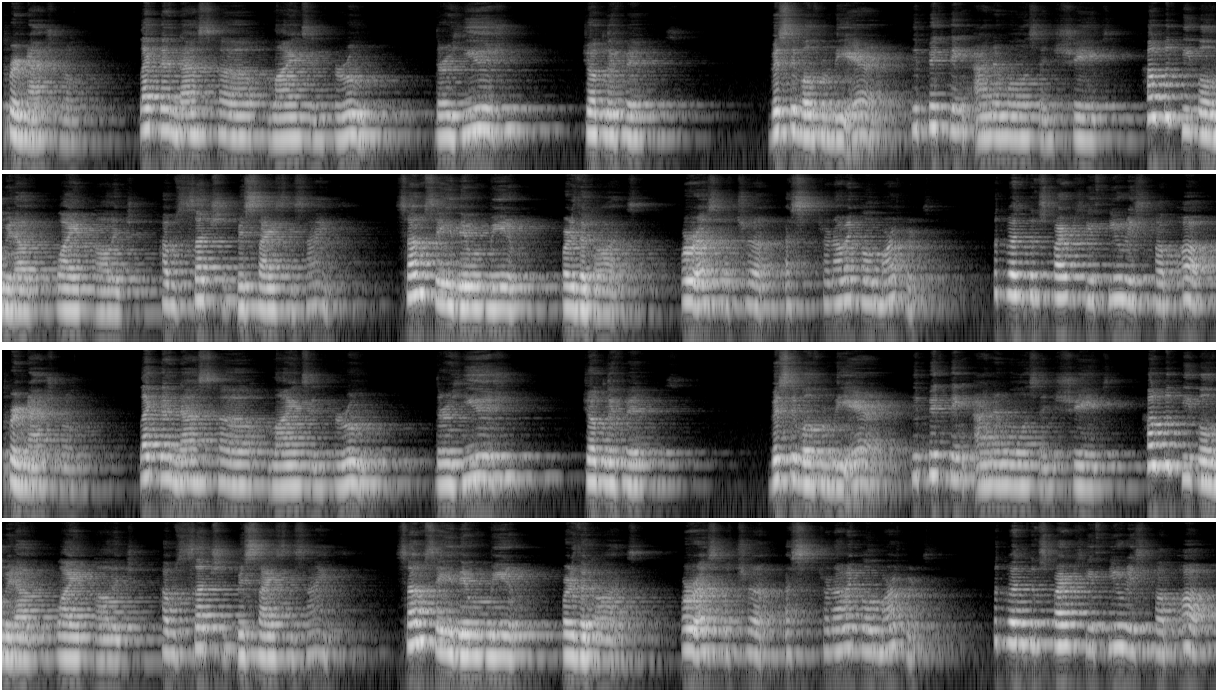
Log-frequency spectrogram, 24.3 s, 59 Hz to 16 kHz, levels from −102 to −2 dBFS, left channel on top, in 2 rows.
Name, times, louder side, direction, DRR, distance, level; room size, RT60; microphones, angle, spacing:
voice 1, 0.1-0.8 1.4-3.7 4.3-5.0 5.8-6.4 7.7-8.8 9.1-10.9 11.4-12.4 12.7-13.3 13.7-15.4 16.2-17.3 17.7-18.3 18.9-19.3 19.6-21.3 22.2-24.1, left 1 dB, 15° left, -1 dB, 0.5 m, -28 dB
8.7 x 6.4 x 3.1 m, 1.2 s
head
